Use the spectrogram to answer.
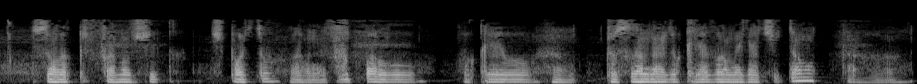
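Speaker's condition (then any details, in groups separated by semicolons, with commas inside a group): Spinal muscular atrophy with tracheostomy; congenital progressive muscle wasting, onset early childhood, tracheostomy at age 14, ventilator breathing support; 24 years old, ventilator-assisted breathing via tracheostomy, progressive loss of ability to move; had to learn to push ventilator-delivered air up to vocal cords to speak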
